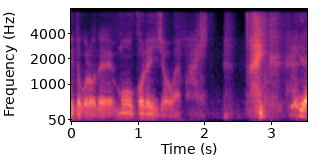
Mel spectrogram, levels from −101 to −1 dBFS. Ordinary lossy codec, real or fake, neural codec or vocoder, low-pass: none; fake; codec, 16 kHz, 0.9 kbps, LongCat-Audio-Codec; 7.2 kHz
